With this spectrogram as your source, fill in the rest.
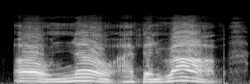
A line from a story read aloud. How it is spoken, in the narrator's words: exclaimed out loud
